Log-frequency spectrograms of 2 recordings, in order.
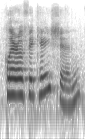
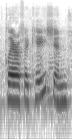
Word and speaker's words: clarification: asking for a clarification clarification this word has clarification has five syllables and it's dressed on the fourth clarification is in the same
